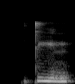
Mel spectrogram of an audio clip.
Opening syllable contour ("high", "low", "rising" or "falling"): low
